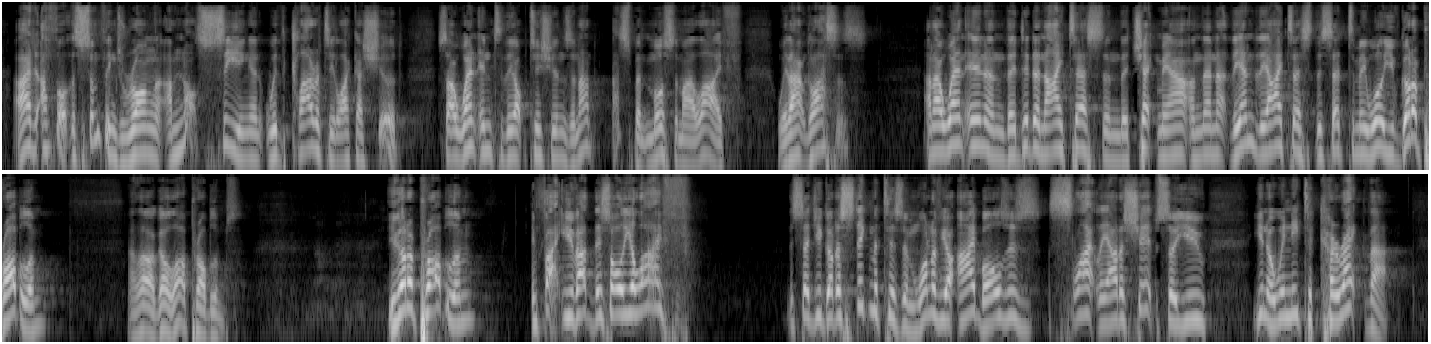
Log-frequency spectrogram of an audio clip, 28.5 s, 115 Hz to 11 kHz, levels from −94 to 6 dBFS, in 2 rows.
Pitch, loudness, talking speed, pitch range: 205 Hz, -26 LUFS, 225 wpm, 180-230 Hz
